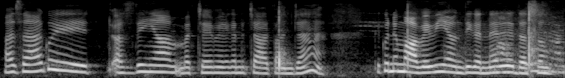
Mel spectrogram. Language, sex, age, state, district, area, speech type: Dogri, female, 18-30, Jammu and Kashmir, Jammu, rural, spontaneous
